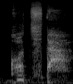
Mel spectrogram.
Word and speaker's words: 걷히다: 제가 지금 오늘의 주제를 소개할 때 눈치채셨겠지만 쓰기는 이렇게 다르게 쓰지만 발음은 똑같아요. 거치다, 거치다.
